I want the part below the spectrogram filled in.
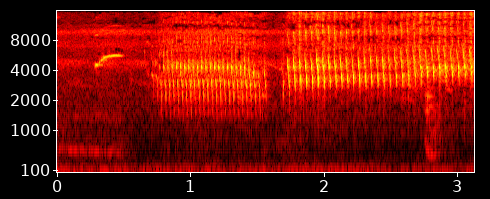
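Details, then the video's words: Belgian canary giving buzzy, harsh trills, with a rising whistle at the start, then a rapid pulsing roll of high notes. A little low background noise is present. "Belgian Canary Singing"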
